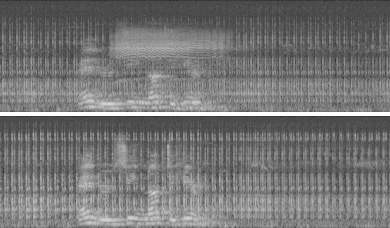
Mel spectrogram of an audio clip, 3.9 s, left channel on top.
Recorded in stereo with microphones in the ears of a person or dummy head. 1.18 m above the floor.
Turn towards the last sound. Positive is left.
turn(degrees=-80)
